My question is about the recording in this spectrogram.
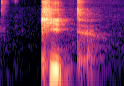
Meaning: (adjective) 1. quits 2. play quitte, play even, play without winning or losing, a draw; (verb) inflection of quitter: first/third-person singular present indicative/subjunctive
- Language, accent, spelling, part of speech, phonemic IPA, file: French, France, quitte, adjective / verb, /kit/, LL-Q150 (fra)-quitte.wav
